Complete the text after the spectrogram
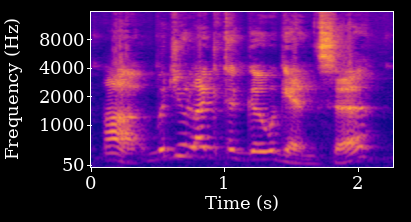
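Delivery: high-pitched, courteous butler; mid-century butler. Acted. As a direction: offer another ride like an old-fashioned butler. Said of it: "the butler says".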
